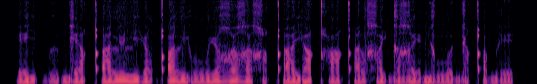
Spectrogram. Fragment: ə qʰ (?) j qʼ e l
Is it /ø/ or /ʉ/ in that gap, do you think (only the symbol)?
ø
